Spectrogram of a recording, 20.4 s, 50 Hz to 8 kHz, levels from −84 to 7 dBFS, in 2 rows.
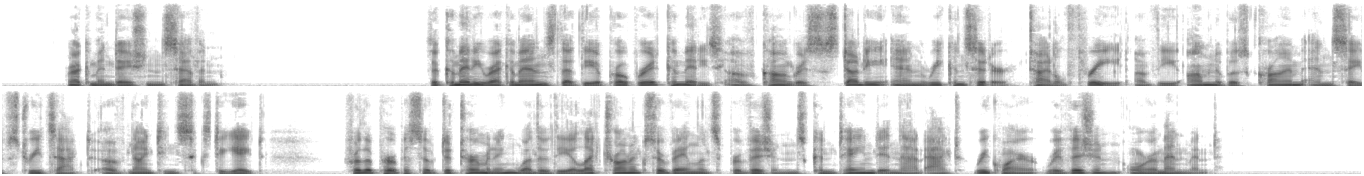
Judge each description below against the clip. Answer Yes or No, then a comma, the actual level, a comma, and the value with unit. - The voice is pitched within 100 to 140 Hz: No, very low, 85 Hz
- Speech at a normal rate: No, slow, 125 wpm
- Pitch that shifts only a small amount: No, average, 4.2 semitones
